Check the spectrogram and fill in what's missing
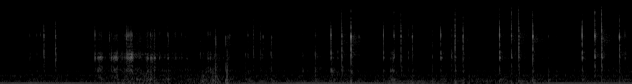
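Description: Long black and orange nails scratch and tap along the outside wall of a hollow printed paper or cardboard Halloween treat bucket with an orange-and-black pumpkin print, held tilted on a table. Soft, dry scraping and crinkly rustling mix with quick, crisp, bright taps that die away almost instantly.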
